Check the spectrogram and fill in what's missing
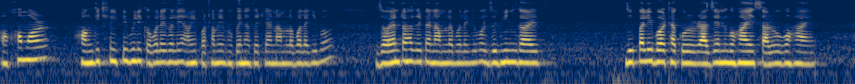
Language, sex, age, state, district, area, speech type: Assamese, female, 60+, Assam, Charaideo, urban, spontaneous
